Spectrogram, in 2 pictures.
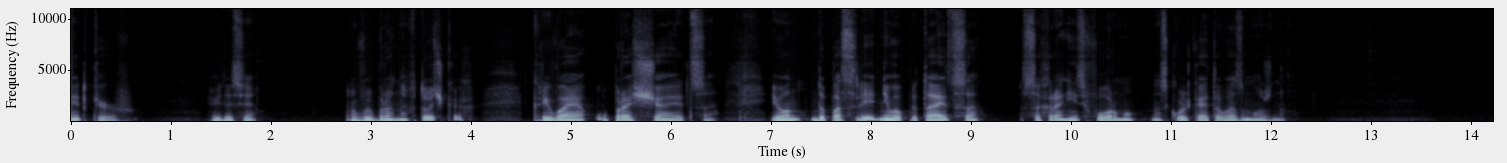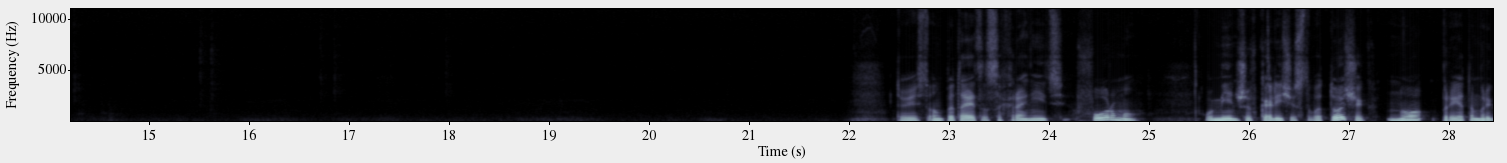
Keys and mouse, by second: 2.0-15.6 drag, 15.6-18.1 right drag, 18.1-23.1 drag, 24.1 middle click, 25.0 middle click, 28.0 middle click.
